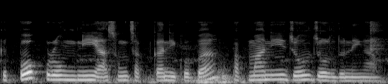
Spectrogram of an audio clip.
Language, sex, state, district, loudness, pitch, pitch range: Garo, female, Meghalaya, West Garo Hills, -19 LUFS, 190 Hz, 170-210 Hz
